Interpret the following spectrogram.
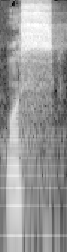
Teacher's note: س سكون مع الصفير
